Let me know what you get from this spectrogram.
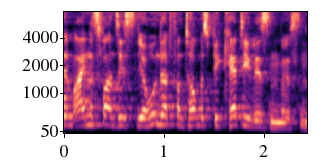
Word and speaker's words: Piketty: Piketty wird das ausgesprochen.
